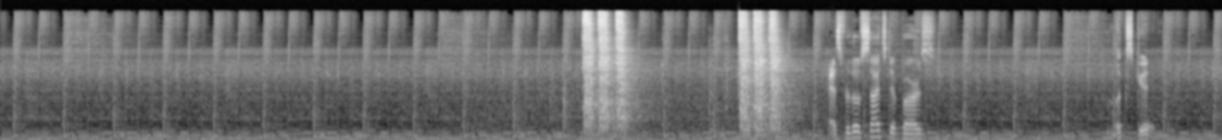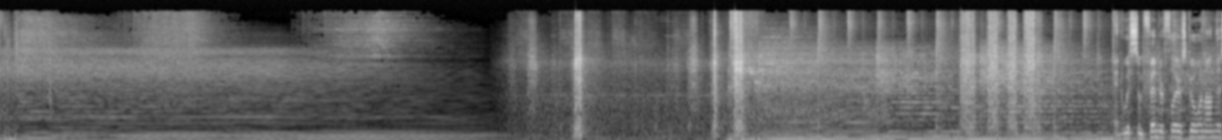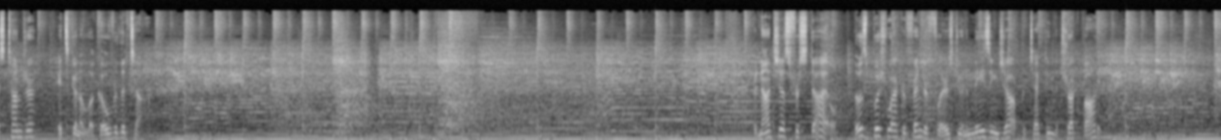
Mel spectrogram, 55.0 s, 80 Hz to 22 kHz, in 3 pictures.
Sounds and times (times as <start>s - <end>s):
Music: 0.0s - 26.4s, 29.0s - 54.9s
Speech: 12.4s - 14.0s, 16.6s - 17.4s, 35.0s - 38.9s, 48.0s - 53.2s.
